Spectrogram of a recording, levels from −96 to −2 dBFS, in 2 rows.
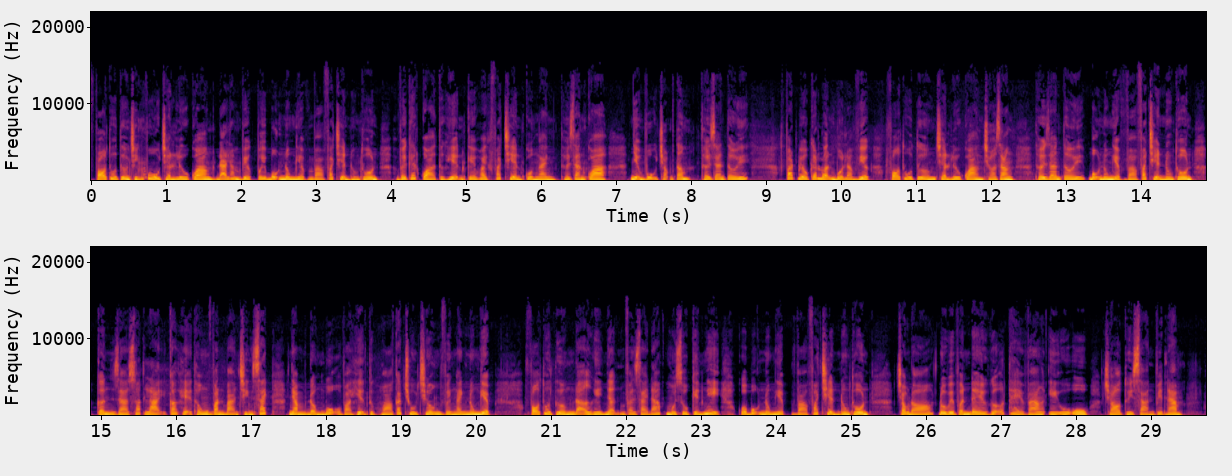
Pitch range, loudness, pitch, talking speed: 180-225 Hz, -23 LUFS, 200 Hz, 260 wpm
